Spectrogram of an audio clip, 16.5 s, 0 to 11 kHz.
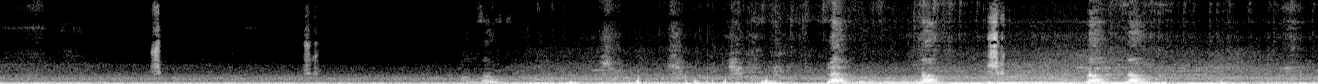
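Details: Bullet, a Pit Bull almost 11 years old, barking while protecting the yard; rough barks come irregularly, roughly one per second, and grow louder and denser in the second half over a steady low background rumble.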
